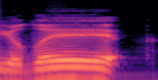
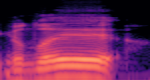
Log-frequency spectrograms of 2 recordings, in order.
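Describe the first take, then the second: No difference in how they are said.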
